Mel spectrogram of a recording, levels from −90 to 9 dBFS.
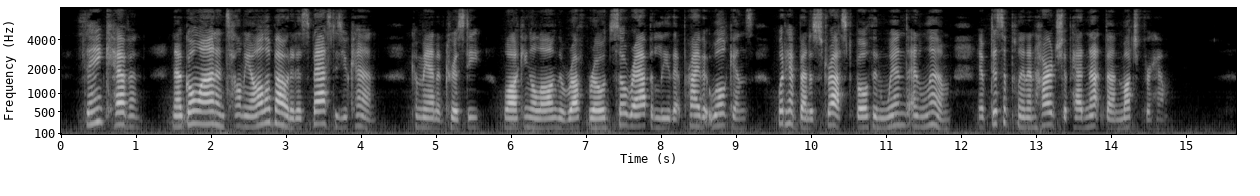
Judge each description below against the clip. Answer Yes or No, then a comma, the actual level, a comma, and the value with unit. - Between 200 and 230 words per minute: No, average, 180 wpm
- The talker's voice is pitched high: Yes, high, 200 Hz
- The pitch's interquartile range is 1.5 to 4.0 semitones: No, average, 4.4 semitones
